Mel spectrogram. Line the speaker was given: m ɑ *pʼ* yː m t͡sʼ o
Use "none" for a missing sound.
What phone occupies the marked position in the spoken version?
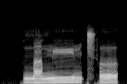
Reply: m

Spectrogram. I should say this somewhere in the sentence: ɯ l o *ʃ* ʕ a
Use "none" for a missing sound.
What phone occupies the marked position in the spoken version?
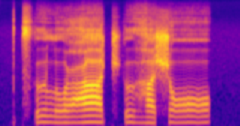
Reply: none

